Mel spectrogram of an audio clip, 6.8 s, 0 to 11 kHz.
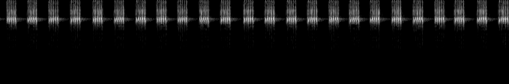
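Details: Crickets chirping and cricking at night, live recording on a Sony PCM D100; sharp, piercing chirps follow one another in a regular rhythm of about three and a half per second, background otherwise silent.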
